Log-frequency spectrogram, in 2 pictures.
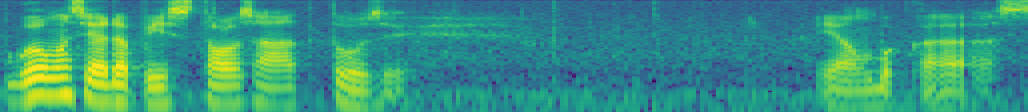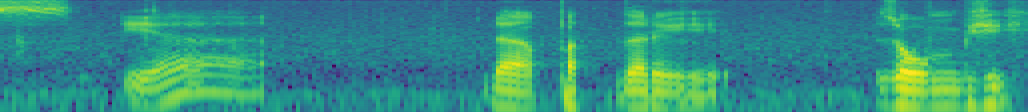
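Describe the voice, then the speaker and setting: A man voicing a protective ex-special-forces survivor in a zombie apocalypse, talking softly and calmly in an ASMR roleplay. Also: mid-range voice, creaky, slight background noise. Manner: soft, calm, unhurried, intimate. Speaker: roleplay voice actor.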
